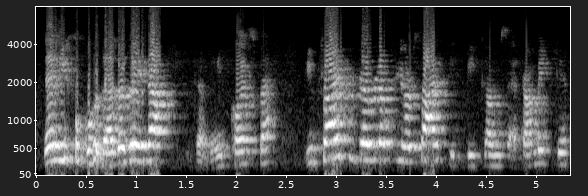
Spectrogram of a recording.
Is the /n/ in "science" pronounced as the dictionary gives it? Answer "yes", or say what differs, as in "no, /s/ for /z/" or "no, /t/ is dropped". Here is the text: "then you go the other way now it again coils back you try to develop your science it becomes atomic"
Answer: no, /n/ is dropped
